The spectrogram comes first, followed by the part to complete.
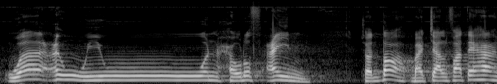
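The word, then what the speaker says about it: وَعُيُونٍ: Innal muttaqina fiilal waun wau. Nah, di sini kita bertemu dengan huruf ain. Huruf ain berbeda dengan huruf hamzah ataupun alif. Jadi bacanya wau wau wau ya bukan waun tapi wauyun.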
